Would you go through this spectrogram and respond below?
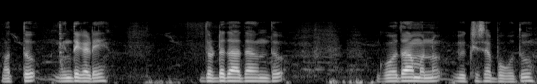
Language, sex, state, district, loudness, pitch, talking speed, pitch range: Kannada, male, Karnataka, Koppal, -19 LUFS, 155 Hz, 80 wpm, 140-160 Hz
